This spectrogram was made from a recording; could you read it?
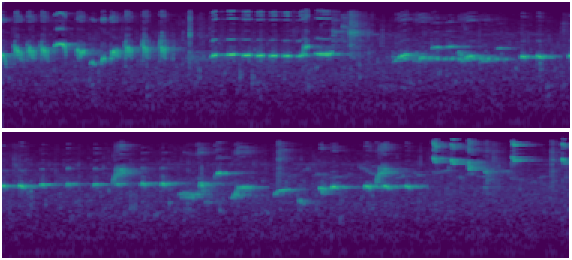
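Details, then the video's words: Murai batu, white-rumped shama, singing for use as a training master: long sequence of rich whistled phrases, steady rising notes, trills and sharp chips without break. "Masteran Murai Batu: Teknik Terbaru untuk Meningkatkan Gaya Berkicau"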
